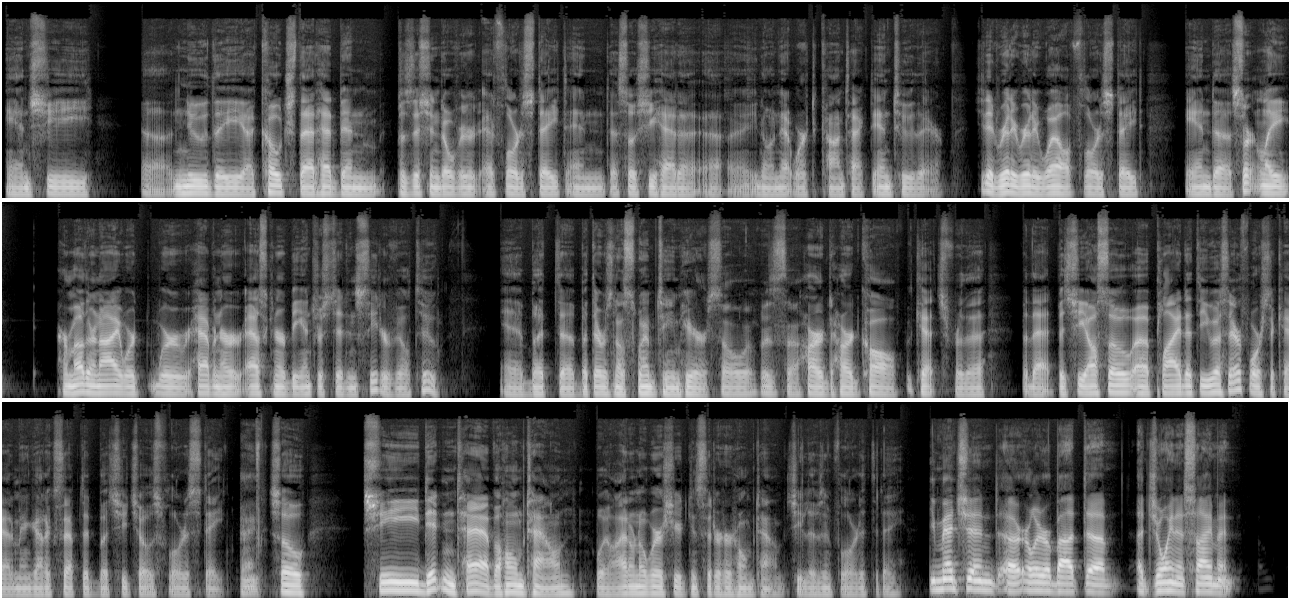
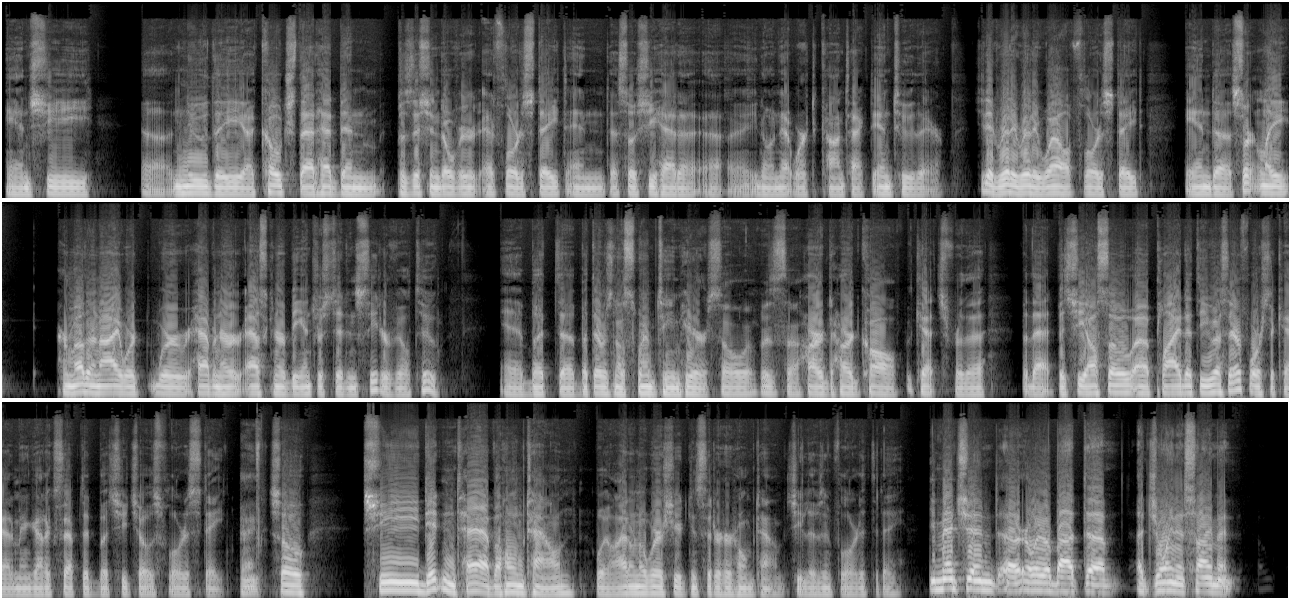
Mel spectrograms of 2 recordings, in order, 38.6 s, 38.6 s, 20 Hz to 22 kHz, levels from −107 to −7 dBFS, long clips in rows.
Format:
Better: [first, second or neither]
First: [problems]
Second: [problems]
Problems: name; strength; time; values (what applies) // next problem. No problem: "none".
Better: first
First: none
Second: distortion; slight; 4% of the sound clipped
